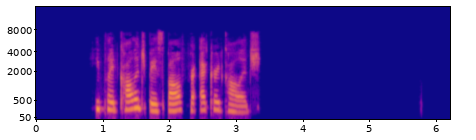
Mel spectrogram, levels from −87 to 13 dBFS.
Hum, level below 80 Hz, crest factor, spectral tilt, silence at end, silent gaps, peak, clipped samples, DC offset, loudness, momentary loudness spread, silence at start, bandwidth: none; -68 dBFS; 20 dB; -5 dB/octave; 2.85 s; none; -2 dBFS; under 0.1%; under 0.1%; -18 LUFS; 10 LU; 0.9 s; 8 kHz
